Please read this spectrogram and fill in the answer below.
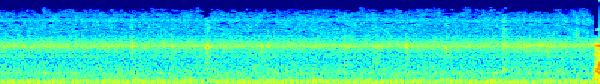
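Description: Steady background noise of the voice recording between spoken passages: a low hum with a faint, even high hiss, unchanging throughout.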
